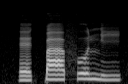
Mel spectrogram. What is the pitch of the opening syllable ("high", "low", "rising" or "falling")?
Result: low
